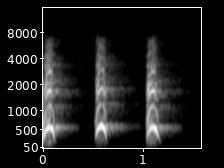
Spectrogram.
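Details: Acted imitation by a lecturer of the guttural dog-like barking tics of the Marquise de Dampierre, the first described Tourette patient; deliberate, not involuntary; barking vocal tic (imitated).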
